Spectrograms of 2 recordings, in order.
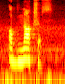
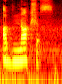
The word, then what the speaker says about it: obnoxious: up knock shuts and the stress is on the second syllable so obnoxious obnoxious so listen to that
